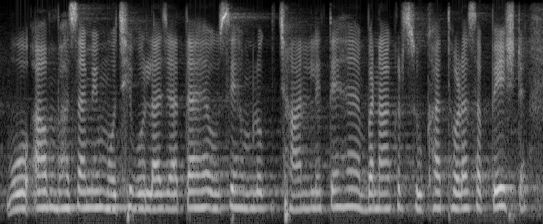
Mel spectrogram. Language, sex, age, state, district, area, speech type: Hindi, female, 45-60, Uttar Pradesh, Varanasi, rural, spontaneous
